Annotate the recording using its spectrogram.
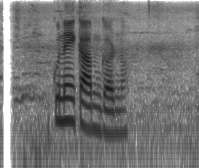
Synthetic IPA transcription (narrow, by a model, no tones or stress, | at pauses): kunʌjkamɡʌrnʌ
